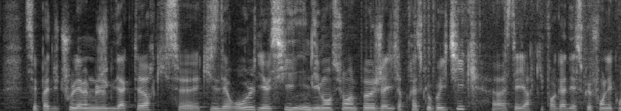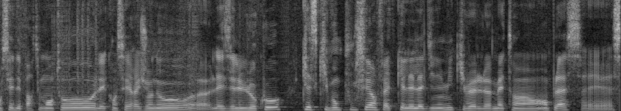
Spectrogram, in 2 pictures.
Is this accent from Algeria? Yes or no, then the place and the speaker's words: no; Grenoble, Auvergne-Rhône-Alpes, France; now in Toulouse, France; Moi, je viens de Grenoble, j'ai vécu pendant 20 ans là-bas.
